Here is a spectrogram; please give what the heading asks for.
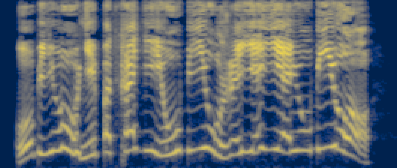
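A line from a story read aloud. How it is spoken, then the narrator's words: Shrill demon squeal. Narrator (Russian): визжал бес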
